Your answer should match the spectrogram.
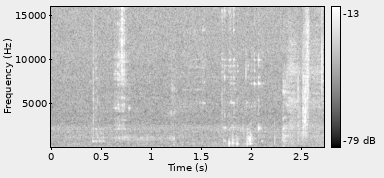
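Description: Someone takes a quiet sip of chrysanthemum tea, with a few soft, wet slurping and swallowing noises clustered near the middle, heard alone without speech.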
